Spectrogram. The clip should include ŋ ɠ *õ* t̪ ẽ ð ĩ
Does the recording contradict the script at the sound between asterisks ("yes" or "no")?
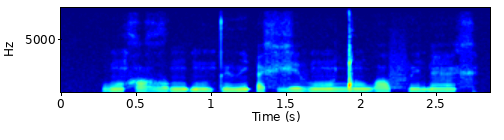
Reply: yes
